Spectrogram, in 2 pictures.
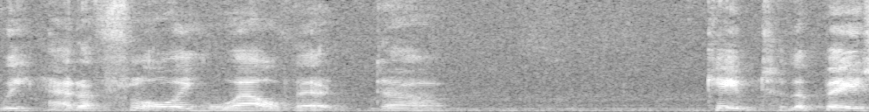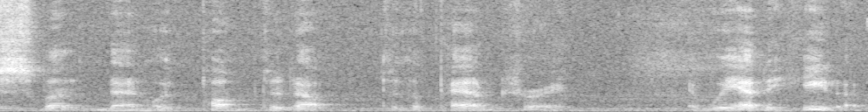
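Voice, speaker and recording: Long, frequent pauses break up speech at a moderate pace, with noticeable background noise and audible room echo. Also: woman, fairly low pitch for a woman, ordinary pitch variation. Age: 90s. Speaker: wartime factory worker. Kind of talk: oral history interview. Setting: at home.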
